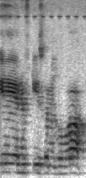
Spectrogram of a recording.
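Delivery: plain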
